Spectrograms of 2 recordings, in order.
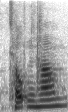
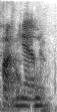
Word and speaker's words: Tottenham: his swan song in totenholm is that did i pronounce that correctly or is it just totally tottenham tottenham thank you so megan mike i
